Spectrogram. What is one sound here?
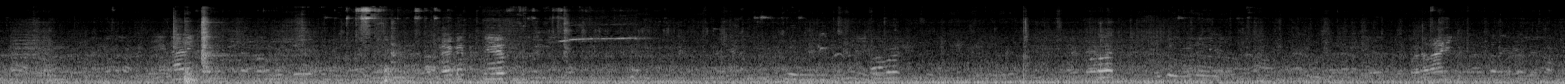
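A crowd of men chatter outdoors nearby.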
